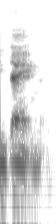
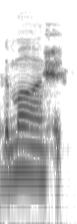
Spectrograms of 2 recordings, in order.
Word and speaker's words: Deon: the few people who pronounce it the way my mama intended but everybody calls me Damon all right so you want me to do what your M said Deon yeah you either way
